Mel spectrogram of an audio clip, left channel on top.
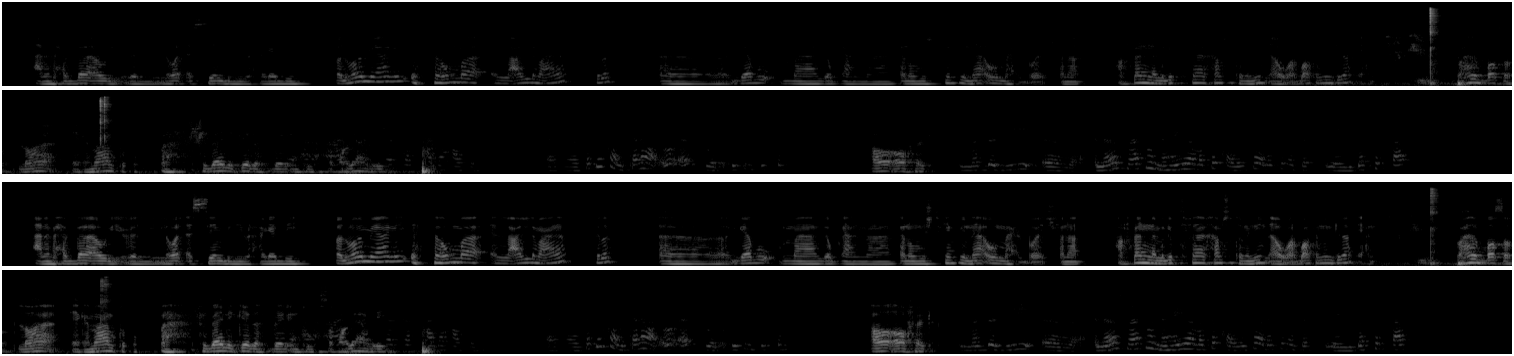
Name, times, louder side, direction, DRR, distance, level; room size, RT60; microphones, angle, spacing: voice 1, 0.3-3.1 3.3-5.7 5.9-6.1 6.6-10.8 11.1-13.8 14.5-16.2 16.7-19.0 23.8-24.4, right 6 dB, 50° right, 0.3 m, -48 dB
sound 1, 12.9-19.4, left 9 dB, 75° left, 1.0 m, -47 dB
voice 2, 17.9-19.9 20.5-23.0 24.7-29.1, right 1 dB, 5° right, 1.4 m, -61 dB
6.5 x 5.0 x 3.0 m
head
